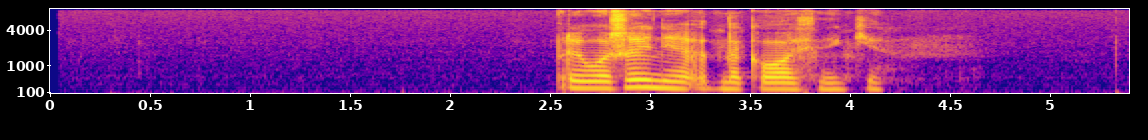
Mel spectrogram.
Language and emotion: Russian, neutral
